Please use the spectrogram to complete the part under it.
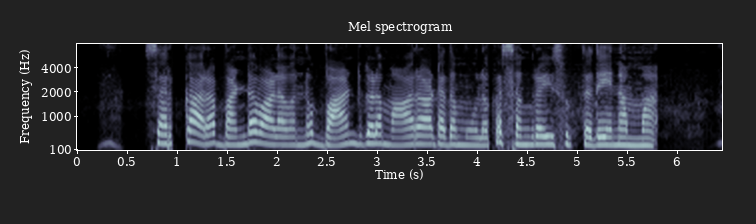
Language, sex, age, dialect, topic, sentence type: Kannada, female, 25-30, Mysore Kannada, banking, statement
